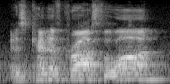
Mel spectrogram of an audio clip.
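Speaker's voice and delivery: ordinary delivery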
